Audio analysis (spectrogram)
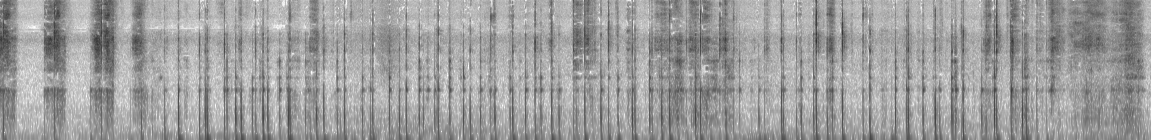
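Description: Fingertips and nails scratch and rub the painted top of a small, solid-looking orange and white fox-shaped box made of painted wood or MDF, lying on a bed. The result is a steady run of quick, dry scratching and tapping strokes with a dull, low-heavy tone and almost no ring.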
